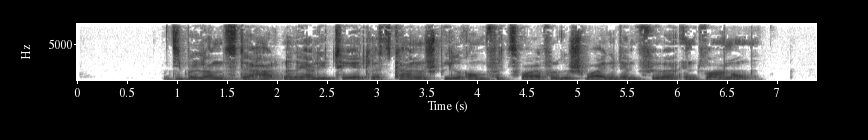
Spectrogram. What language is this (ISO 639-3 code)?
deu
